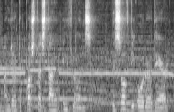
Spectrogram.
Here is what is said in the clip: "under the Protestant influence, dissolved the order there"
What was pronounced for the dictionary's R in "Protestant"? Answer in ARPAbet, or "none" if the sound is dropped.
none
